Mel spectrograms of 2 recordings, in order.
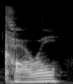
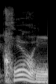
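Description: First: The first vowel sounds like an 'a'. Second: The first vowel sounds like an 'o'. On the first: Someone else says it this way. "You say it with like an A" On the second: The speaker says it this way. "I say coral"

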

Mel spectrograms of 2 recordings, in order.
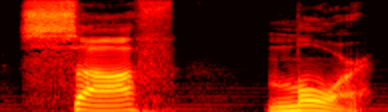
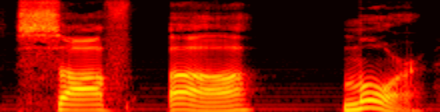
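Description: First: The word is said with two syllables. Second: The word is said with three syllables. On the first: "the actual pronunciation that is given, if you look it up online, is two syllables" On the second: "If you pronounce all the O's"

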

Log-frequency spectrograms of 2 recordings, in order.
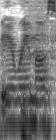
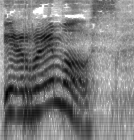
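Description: First: The R is plain, without a roll. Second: The R is rolled, with a Spanish accent.

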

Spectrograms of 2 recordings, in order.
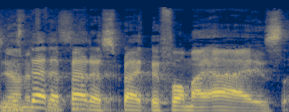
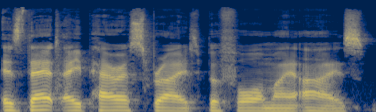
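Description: First: It is said in a partly put-on character voice. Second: It is said in the speaker's plain natural voice. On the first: "not halfway doing a voice?" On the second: "No voice"

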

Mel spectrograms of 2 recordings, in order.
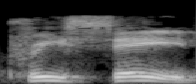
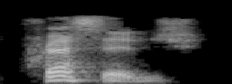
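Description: First: The second part sounds like the word 'sage'. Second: The second part does not sound like 'sage'. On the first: "pronounced it in such a way which actually telegraphs its meaning" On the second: "I think of the word as presage"

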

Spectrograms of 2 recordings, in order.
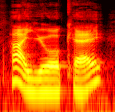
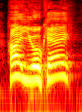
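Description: First: It is said calmly, at normal volume. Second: It is said loudly, like all caps.

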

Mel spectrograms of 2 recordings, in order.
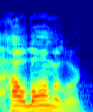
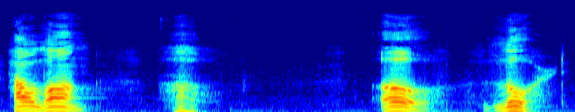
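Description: First: The 'O' is rushed over quickly. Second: The 'O' is lingered on with pauses.

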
